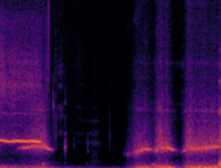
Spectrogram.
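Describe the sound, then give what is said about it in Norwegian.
A person tries to whistle, making loud, breathy blowing with a thin tone inside the rushing air. There are two attempts with a short quiet pause between them, and the second attempt sounds lower and airier. “du klarer jo ikke å plystre”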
